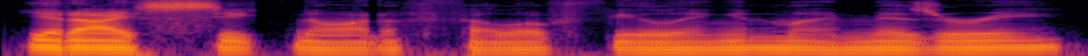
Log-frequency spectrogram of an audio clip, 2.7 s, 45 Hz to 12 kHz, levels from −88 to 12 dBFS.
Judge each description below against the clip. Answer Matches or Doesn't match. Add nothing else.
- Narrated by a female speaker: Doesn't match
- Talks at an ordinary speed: Doesn't match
